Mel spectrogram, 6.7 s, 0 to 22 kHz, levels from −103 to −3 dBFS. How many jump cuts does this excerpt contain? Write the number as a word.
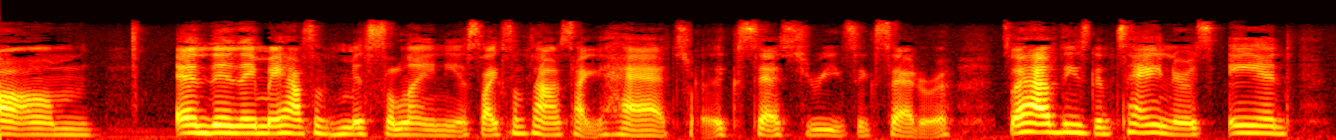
three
